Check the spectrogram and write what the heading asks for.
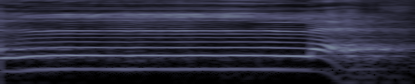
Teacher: तो ल बोलते हैं तो हवा साइड से निकल रही है, बगल से निकल करके आ रही है, हवा बगल से निकल रही है, इसीलिए ल वर्ण को पार्श्विक वर्ण कह दिया जाता है।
